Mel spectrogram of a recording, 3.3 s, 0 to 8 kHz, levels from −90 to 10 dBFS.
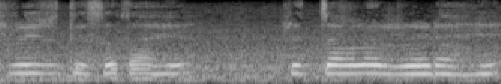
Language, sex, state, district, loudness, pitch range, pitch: Marathi, female, Maharashtra, Pune, -15 LUFS, 260-275 Hz, 270 Hz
